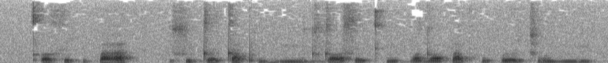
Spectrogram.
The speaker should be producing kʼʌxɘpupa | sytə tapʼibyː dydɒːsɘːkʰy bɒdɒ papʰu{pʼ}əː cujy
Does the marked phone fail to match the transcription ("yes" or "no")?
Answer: yes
